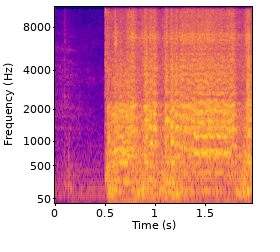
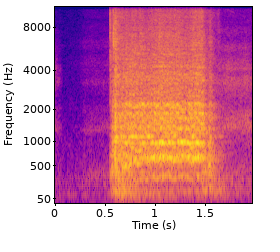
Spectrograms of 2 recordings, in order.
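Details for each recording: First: 1940 Ford Deluxe coupe barn find with flathead engine, cranked with a poor negative battery cable connection: steady, uneven chug with ragged bursts as it tries to catch but doesn't; cranks, no start, fuel starvation from frozen carburetors needing overhaul. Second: 1940 Ford Deluxe Coupe flathead barn find, starter jumped at the solenoid with the trigger switch, distributor not yet hooked up: starter spins the engine briskly and evenly with no binding or grinding, engine turns freely; normal cranking.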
